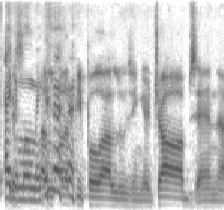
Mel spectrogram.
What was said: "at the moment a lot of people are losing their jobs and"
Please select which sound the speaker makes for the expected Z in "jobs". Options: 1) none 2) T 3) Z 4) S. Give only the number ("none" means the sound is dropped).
3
